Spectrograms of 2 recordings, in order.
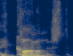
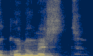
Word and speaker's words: economist: اوكي هنا economist مش economist يبقى برضو هنا نعلمته الستريس ازاي ينطق. خلي بالك ان احنا عندنا حاجه اسمها ايه misplacement of stress ان بعض الناس بتحط الستريس غلط. فالكلمه طبعا هنا مكونه من economist اربع مقاطع.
